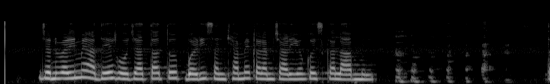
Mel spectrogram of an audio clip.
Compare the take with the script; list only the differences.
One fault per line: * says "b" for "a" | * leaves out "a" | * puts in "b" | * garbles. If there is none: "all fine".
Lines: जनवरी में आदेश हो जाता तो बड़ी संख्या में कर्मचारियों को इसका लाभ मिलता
all fine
